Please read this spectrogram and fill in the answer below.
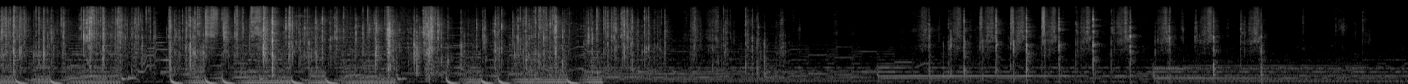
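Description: A plastic Magic: The Gathering booster pack wrapper is torn open and crinkled in the hands, with dense crackling for the first six seconds or so. After that come sparser light ticks and rustles as the cards are handled, all over steady background music.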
